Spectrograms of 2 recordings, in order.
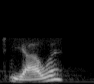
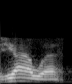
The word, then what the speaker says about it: Yahweh: We know that in the past it was pronounced Yahweh, but the Jews for century, when they would see that word, would pronounce a different word.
